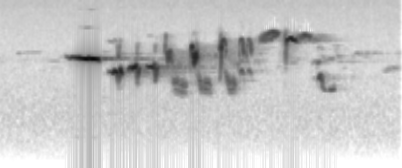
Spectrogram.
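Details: Common Redstart song: a pure high whistle leading into a dense, jumbled twitter of fast varied notes lasting about two seconds, clear and close.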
